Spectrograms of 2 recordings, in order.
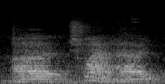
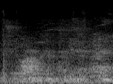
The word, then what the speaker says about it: Chuan: Chuan is a Chinese name, so you can say same pronunciation as the President Trump. So they say Chuan. So it's easy for you to remember Chuan.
